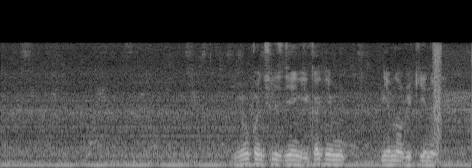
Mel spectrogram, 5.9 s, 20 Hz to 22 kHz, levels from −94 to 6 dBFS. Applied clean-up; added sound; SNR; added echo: none; Bowed string instrument; 18 dB; none.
